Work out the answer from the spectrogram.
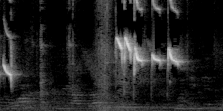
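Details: Captive-bred caged great tit giving one sharp high note, then after a pause a short run of five thin, very high whistled notes.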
